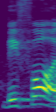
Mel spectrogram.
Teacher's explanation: the first one is not stressed it is a weak syllable unstressed syllable but the second one is the strong syllable and it is a stressed syllable so unstressed stress this is the rhythm of the word before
